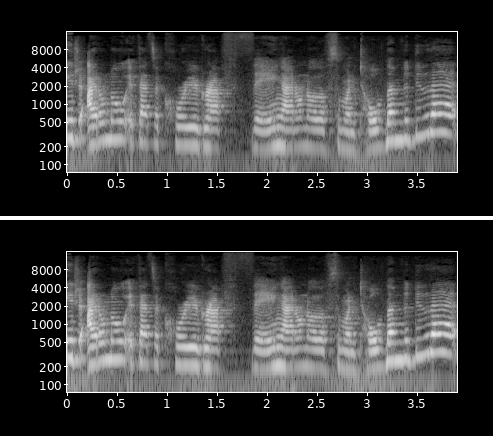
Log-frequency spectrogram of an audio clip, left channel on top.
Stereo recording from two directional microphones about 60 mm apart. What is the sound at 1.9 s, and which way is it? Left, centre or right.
A woman's voice, centre.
